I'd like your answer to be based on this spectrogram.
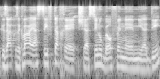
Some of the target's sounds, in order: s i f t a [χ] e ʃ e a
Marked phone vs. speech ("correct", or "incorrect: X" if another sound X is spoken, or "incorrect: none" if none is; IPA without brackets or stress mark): correct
